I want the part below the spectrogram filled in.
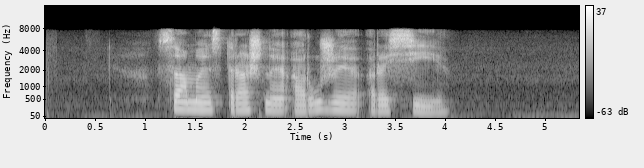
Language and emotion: Russian, neutral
